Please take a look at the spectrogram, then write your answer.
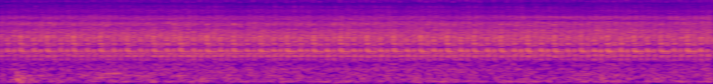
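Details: Toyota Hilux Revo / Innova Reborn diesel after power steering pump replacement: even diesel clatter at steady idle with no whine rising over it; new pump quiet, no leaks, unlike the old pump that whined at full lock.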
